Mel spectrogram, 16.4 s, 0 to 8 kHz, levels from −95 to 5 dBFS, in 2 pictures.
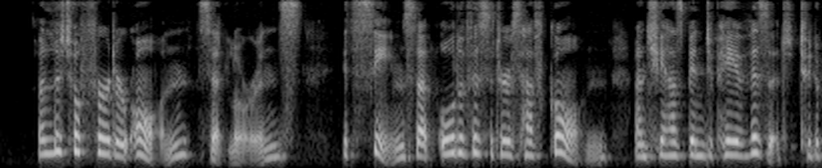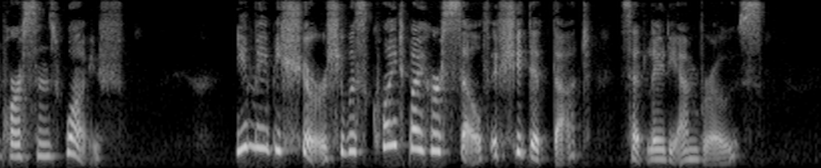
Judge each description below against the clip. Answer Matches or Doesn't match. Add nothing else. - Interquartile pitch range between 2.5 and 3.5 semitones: Doesn't match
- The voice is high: Matches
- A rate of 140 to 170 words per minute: Matches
